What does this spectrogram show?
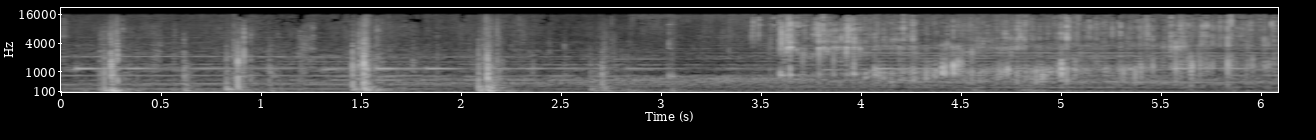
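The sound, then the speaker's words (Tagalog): About five heavy, evenly spaced footsteps thud. They give way to a steady splashing trickle of water being poured into a glass for a few seconds. No one speaks. “Teka, kukuha ako ng tubig. Uminom ka.”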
